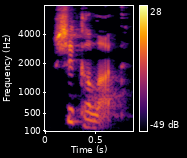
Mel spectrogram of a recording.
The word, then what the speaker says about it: Шоколад: Шоколад. Шоколад. The stress is on lad. Шоколад. Sh. The letter O is not stressed. We pronounce it as I.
